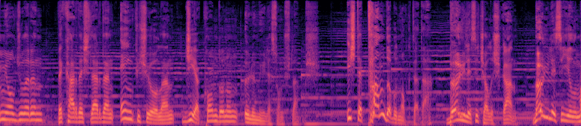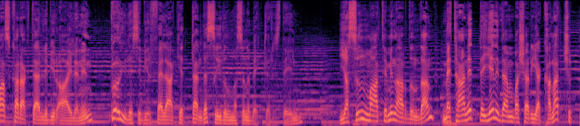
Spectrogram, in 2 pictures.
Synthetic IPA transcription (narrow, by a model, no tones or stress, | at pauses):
mjo̞lˠd͡ʒulˠaɾɯn | vɛkʰaɾd̪ɛʃlʲæɾd̪ænæncʰyt͡ʃʰyo̞lˠand͡ʒijakʰo̞nd̪o̞nunø̞lʲymyjlʲɛ̰so̞̰nut͡ʃlˠa̰nmɯʃ | iʃt̪ʰɛt̪ʰamd̪abuno̞kt̪ʰa̰d̪̥a̰ | bø̞jlʲe̞sit͡ʃʰalˠɯʃkʰa̰n | bø̞jlʲesijɯlˠmaz̥kʰaɾakt̪ʰæɾlʲibiɾa̰ːilʲenin | b̥ø̞jlʲe̞sibiɾfelʲaːcʰɛt̪ʰːænd̪ɛsɯjɾɯlˠmasɯnɯbɛ̰clʲḛɾiz̥d̪e̞̰jḭlʲim | jasɯnmaːt̪ʰe̞minaɾd̪ɯnd̪anmet̪ʰaːnɛt̪lʲɛje̞nid̪ænbaʃaɾɯjakʰanat̪̚t͡ʃʰɯɾ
